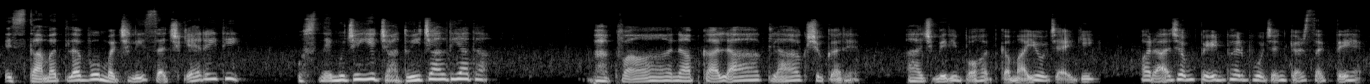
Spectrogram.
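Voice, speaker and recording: Woman playing a humble fisherwoman, soft-spoken and kind, husky tone. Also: fairly low pitch, expressive, slow pace, exaggerated voice. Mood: relieved. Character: poor, kind-hearted fisherwoman wife. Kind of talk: cartoon story voice acting.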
